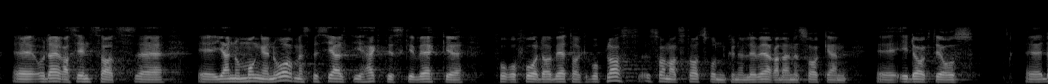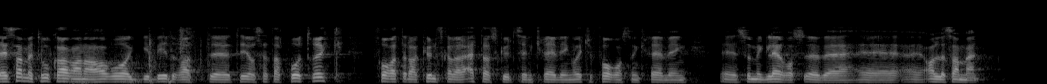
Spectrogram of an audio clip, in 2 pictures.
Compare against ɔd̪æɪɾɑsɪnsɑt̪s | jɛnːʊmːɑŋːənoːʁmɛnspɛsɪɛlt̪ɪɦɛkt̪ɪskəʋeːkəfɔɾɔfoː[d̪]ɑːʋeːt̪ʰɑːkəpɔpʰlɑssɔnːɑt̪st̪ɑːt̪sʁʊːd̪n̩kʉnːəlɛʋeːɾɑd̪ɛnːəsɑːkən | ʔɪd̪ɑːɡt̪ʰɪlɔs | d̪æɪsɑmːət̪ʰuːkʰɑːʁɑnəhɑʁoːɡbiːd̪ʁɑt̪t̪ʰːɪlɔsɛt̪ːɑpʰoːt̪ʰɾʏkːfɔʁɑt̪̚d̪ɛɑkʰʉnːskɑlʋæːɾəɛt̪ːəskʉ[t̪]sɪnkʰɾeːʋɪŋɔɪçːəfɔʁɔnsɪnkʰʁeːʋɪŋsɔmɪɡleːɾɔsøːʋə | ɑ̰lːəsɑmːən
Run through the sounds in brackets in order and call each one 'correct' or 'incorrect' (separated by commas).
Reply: correct, incorrect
